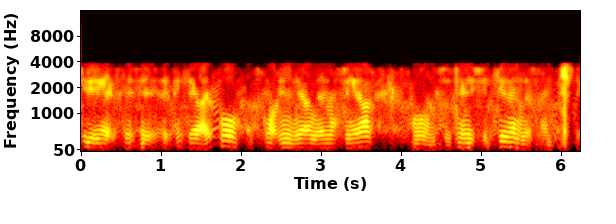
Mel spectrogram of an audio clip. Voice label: decoded speech, 7177KHz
